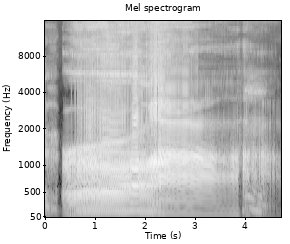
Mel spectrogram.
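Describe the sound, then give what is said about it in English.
A voice imitates a hungry monster's growl coming from beneath: one long, loud, low guttural groan that holds steady for about four seconds, breaking briefly near the start and end, with no speech. “A terrible, terrible growl comes from beneath.”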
